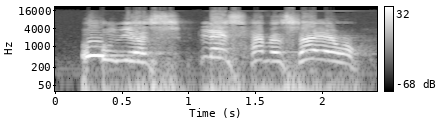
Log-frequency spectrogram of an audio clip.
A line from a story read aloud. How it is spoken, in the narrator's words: exclaimed a goldfinch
